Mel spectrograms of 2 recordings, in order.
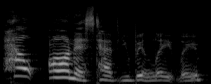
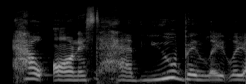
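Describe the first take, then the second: First: "How honest" leaned on, "you" left lighter; reworked hissed inflection. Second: "you" leaned on hard in a slow question; hissed accusation. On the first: Quailfeather challenging Vixen Heart, retried with stress on "How honest". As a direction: put the weight at the front, on "How honest". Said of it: "I had the worst inflection". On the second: Quailfeather challenging Vixen Heart's honesty, hissed with stress on "you". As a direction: hiss the question slowly, weight on "you". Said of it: "Quailfeather hissed". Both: Acted.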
